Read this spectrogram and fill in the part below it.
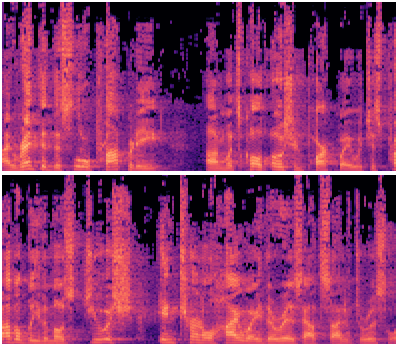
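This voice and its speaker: A man with a New York accent speaks at a fairly high pitch with ordinary pitch variation. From New York City (Brooklyn, Queens), then New Jersey. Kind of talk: sermon. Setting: church.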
